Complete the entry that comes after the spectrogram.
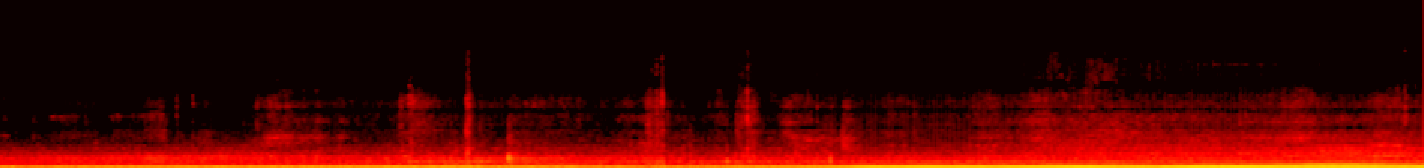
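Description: Street traffic: a vehicle's engine runs with a steady low hum, then about halfway through a vehicle pulls away and accelerates past, its engine note louder and climbing steadily in pitch.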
